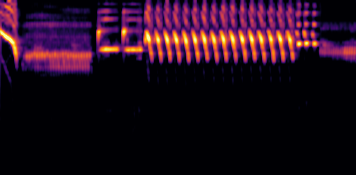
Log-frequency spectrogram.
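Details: Canary singing a long, varied song meant as a training model for other birds: a sharp descending note, a buzzy low trill, a pure whistle, then a fast rattling trill of repeated notes and a closing buzz.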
